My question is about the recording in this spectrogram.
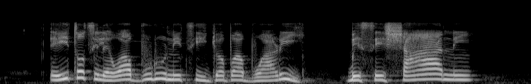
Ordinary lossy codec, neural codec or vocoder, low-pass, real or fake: none; none; 7.2 kHz; real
